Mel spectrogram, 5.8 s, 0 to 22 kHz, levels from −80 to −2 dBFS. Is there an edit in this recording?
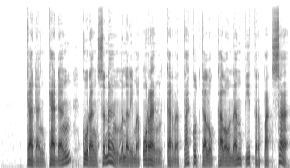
yes; 3 cuts; at 1.6 s, 2.8 s, 3.3 s

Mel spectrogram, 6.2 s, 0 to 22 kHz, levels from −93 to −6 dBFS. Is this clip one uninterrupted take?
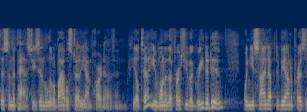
no; 1 cut; at 3.6 s

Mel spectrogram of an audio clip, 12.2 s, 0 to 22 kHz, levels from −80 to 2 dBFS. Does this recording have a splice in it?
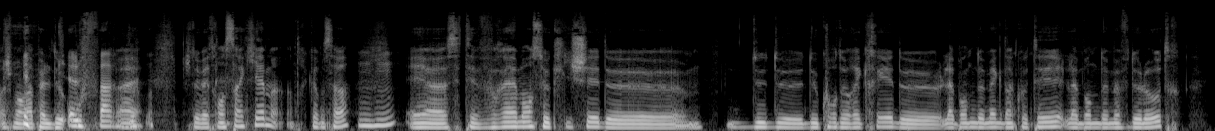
no; 0 cuts

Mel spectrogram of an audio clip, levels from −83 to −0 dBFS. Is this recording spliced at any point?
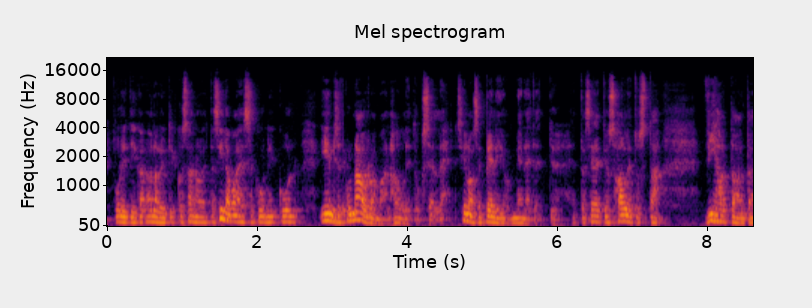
yes; 1 cut; at 3.2 s

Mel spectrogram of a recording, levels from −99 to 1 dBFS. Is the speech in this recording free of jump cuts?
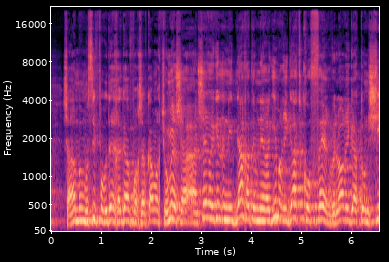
no; 1 cut; at 2.2 s

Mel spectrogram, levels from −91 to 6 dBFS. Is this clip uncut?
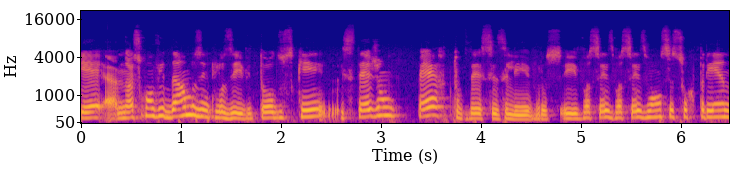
no; 3 cuts; at 2.6 s, 3.8 s, 5.3 s

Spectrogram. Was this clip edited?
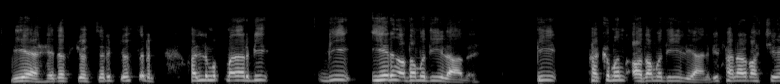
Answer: no; 0 cuts

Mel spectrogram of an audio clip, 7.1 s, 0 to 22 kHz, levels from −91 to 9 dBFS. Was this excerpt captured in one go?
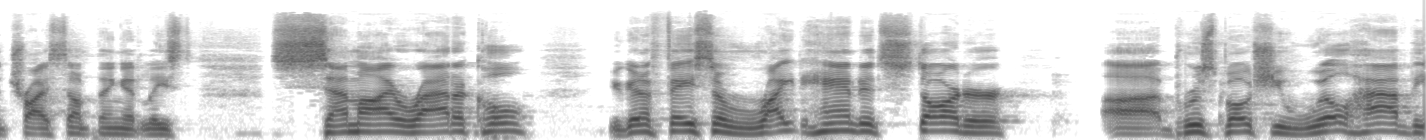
yes; 0 cuts

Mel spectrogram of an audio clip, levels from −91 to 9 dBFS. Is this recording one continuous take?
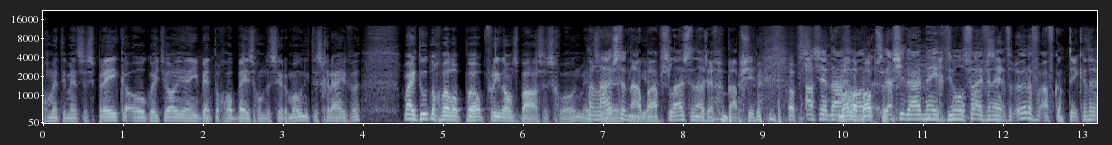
yes; 0 cuts

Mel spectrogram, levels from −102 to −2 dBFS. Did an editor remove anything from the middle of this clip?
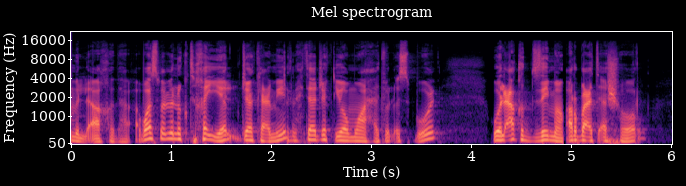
yes; 5 cuts; at 1.2 s, 2.2 s, 2.6 s, 3.1 s, 4.9 s

